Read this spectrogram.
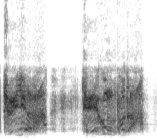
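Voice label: Korean damaged AA mood medium; War Thunder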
